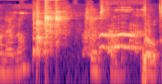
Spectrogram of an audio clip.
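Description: A rooster crowing loudly close by: a rough opening burst, then a long held note that wavers a little before breaking off just before the end.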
